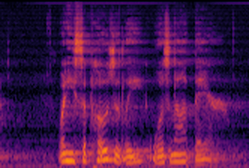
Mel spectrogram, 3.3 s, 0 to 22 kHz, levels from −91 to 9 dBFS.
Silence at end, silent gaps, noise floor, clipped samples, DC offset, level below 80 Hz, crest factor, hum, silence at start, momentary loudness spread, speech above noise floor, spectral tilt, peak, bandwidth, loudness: 0.25 s; none; -52 dBFS; under 0.1%; under 0.1%; -52 dBFS; 20 dB; none; 0 s; 13 LU; 28 dB; -3.5 dB/octave; -6 dBFS; over 20 kHz; -23 LUFS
